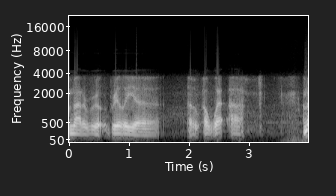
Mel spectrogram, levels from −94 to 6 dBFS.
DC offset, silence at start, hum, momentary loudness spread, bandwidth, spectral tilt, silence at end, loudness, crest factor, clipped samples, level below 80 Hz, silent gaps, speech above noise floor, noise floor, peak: under 0.1%; 0 s; none; 22 LU; 4.5 kHz; -8.5 dB/octave; 0 s; -20 LUFS; 16 dB; under 0.1%; -64 dBFS; none; 25 dB; -44 dBFS; -4 dBFS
